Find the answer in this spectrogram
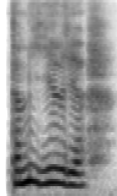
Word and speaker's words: Familie: Familie The ie is like e in see.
